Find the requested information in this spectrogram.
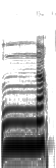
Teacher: क़ालू, हमज़ा नून से इन, नून ज़बरना, इन्ना, नून मुशद्दिद है, खूब जमाओं के साथ हमने गुन्ना करना है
